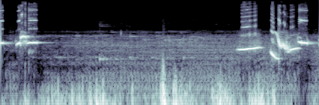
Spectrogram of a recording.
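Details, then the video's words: Oriental magpie-robin in the morning giving a few loud whistled notes at the start, then a long quiet gap filled with low knocking and rumbling noise, before a closing run of rising and falling whistles. "TERAPI BURUNG KACER GACOR DI PAGI HARI"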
